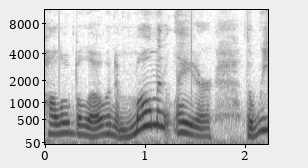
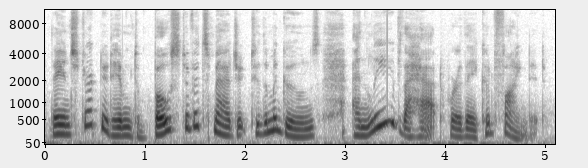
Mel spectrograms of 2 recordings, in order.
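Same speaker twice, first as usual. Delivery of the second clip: usual speaking voice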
